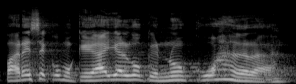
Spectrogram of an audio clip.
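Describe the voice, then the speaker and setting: Speaking slowly in a high-pitched, expressive voice, a middle-aged man preaches as a pastor. He acts out scenes of Bible dialogue with changed voices and asks the congregation to echo his words, all within the long reverb of a big hall.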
